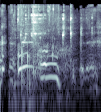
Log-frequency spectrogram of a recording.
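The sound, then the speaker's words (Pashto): Dishes clink as a stack of crockery is carried and a bowl of yogurt is handed over at mealtime, a few light clatters and knocks scattered under a voice. “اوهو، داسې کوي، دومره لوښي دې یو ځای په لاس کې نیولي. لالا دا د مستو کاسه رانه در واخله.”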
